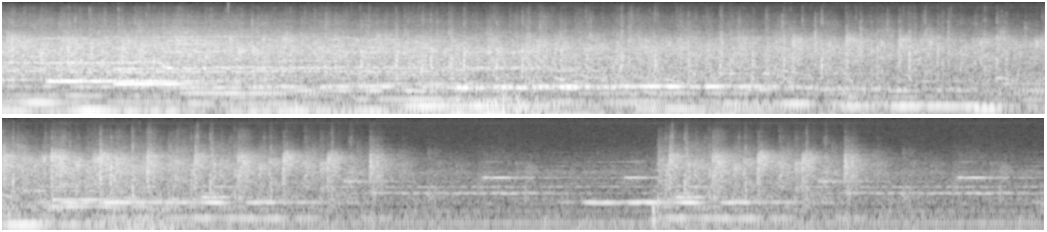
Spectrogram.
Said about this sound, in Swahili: Shangilia tu Yesu kwa makofi.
